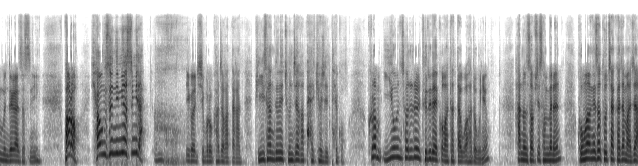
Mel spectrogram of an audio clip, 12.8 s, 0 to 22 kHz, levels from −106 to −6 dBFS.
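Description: Speech runs with a rough, hoarse graininess from start to finish, a noisy edge that clings to every syllable. Nothing reaches above 15.2 kHz. These are plainly audible Speex codec artefacts: the CELP coder has too few bits to rebuild the excitation signal that drives its vocal-tract model, so the fine structure is replaced with noise-like approximations. The degree of damage fits a Speex stream running at roughly 22 kbps.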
